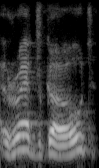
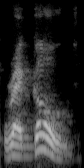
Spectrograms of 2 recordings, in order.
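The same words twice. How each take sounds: First: "red gold" slow, with a clear d; two careful separate words, "red gold"; loud, slow "red gold", d fully sounded; slowly. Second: "red gold" said as "reg gold"; "red gold" run together, lower, g for d; assimilated d. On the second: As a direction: turn the d of "red" into g. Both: Shown as a demonstration.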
